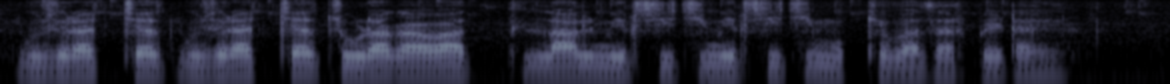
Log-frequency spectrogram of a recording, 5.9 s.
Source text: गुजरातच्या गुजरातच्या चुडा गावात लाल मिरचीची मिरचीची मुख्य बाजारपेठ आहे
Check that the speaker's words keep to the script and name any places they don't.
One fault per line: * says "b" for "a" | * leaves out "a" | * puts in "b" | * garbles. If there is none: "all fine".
all fine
